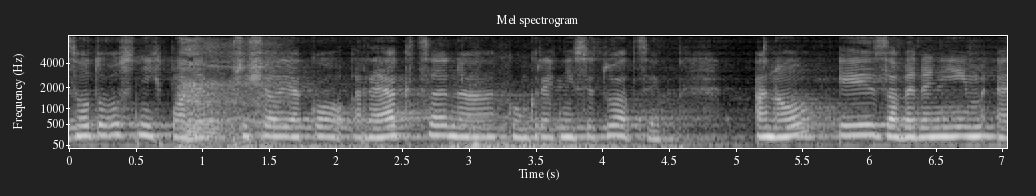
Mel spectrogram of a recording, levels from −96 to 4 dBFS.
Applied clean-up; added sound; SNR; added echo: none; Breathing; 12 dB; reverberation time 1.2 s.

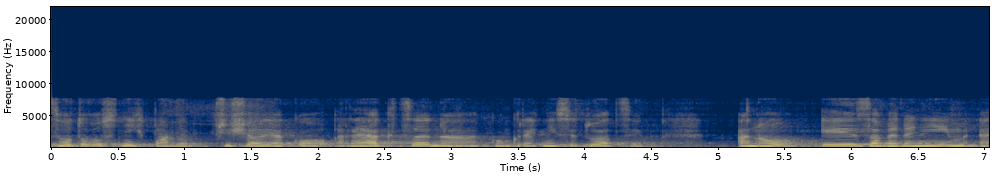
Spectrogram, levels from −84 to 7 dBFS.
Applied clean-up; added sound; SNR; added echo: neural separator model SepFormer DNS4.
